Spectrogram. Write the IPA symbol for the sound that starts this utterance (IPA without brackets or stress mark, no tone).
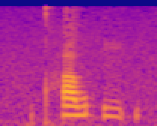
t̪ʰ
